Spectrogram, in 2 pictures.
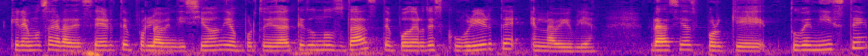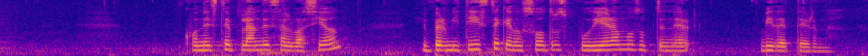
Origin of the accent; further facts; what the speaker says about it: Tabasco, Mexico; estudio artes visuales y soy de Tabasco.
